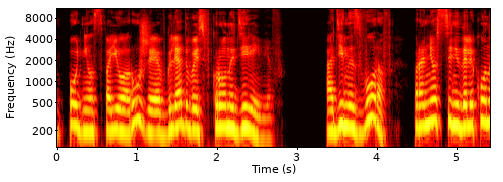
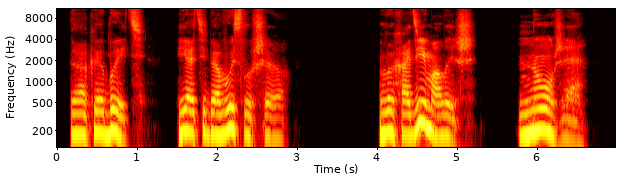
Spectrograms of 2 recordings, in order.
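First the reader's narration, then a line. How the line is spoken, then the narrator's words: Hoarse wheezing. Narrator (Russian): хрипел дальше Заури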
